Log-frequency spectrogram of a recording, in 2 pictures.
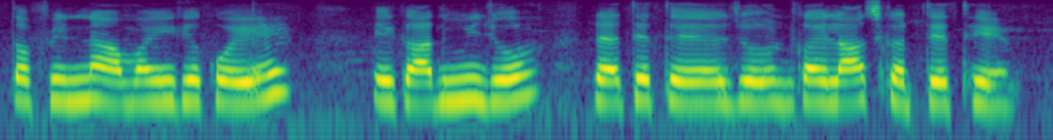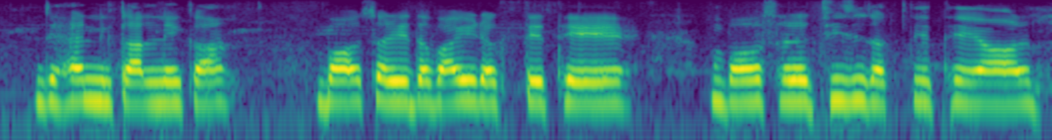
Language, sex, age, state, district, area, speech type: Urdu, female, 18-30, Bihar, Supaul, rural, spontaneous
